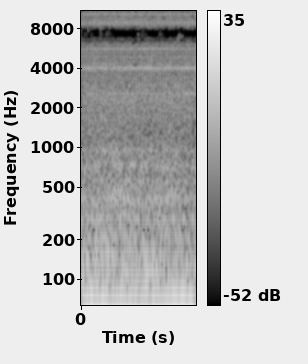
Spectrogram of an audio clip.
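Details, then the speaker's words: Three-cylinder engine being diagnosed with an oscilloscope: low, rough idle with an uneven pulse. Swapping spark plugs moved the misfire to cylinder two, confirming a faulty plug. All three plugs are to be replaced. "inverter uma vela ó o sinal a falha agora foi para o segundo cilindro então vamos trocar a velha"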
